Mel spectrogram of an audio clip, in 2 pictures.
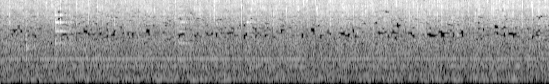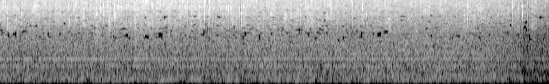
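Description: Steady sizzle of tomatoes, dried red chillies and curry leaves frying in a pan on an induction cooktop, with a faint steady tone; it fades out near the end.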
